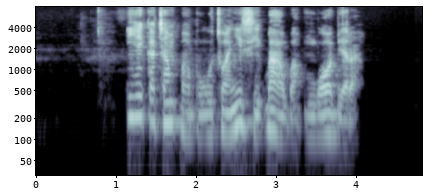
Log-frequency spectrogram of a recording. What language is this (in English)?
Igbo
